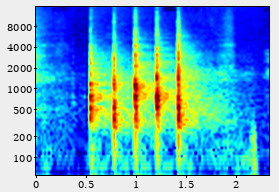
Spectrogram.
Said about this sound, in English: Hey, nothing's happening. I did that last week. Lord, I'm here. It's me. I'm still knocking, Lord.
